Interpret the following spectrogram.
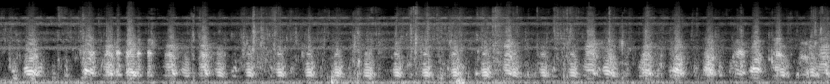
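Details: Many Chinese edible frogs (East Asian bullfrogs, Hoplobatrachus rugulosus) croak together in short, rapid, throaty bursts, a dense breeding chorus of calls that attract other frogs, used as a frog-trapping lure.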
